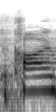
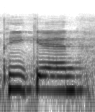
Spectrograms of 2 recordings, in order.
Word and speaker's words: pecan: Some people say pecan, some people say pecan.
